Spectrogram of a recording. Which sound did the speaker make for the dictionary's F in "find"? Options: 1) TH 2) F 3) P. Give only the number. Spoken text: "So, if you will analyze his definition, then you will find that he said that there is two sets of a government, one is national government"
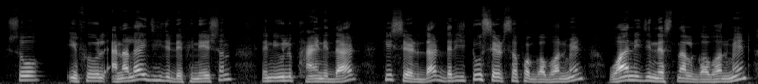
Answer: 3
